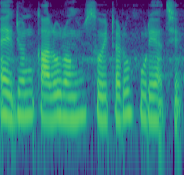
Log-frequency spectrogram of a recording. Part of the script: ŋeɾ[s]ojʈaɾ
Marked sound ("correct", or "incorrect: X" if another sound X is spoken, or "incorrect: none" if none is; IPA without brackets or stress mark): correct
